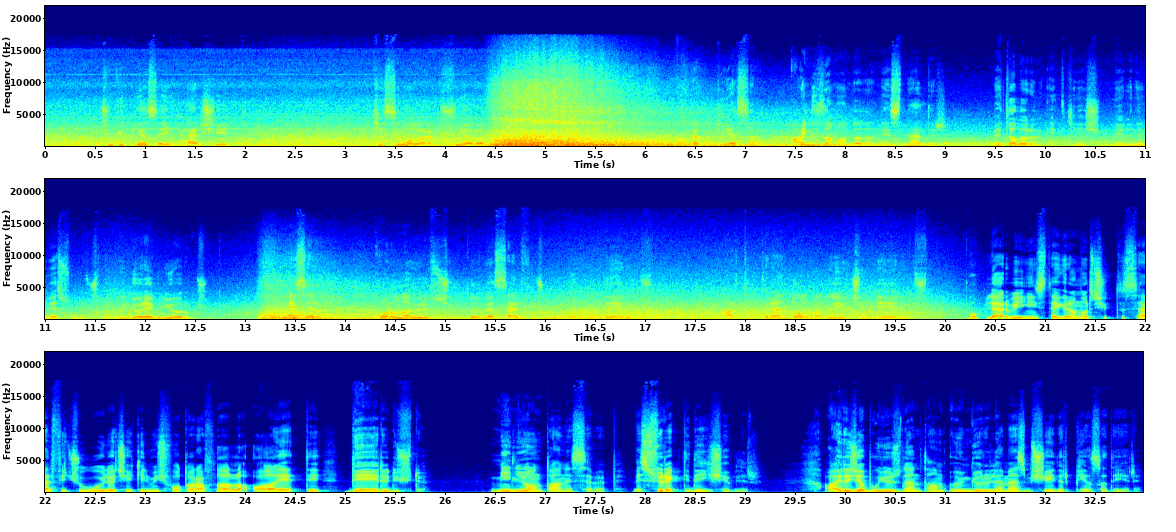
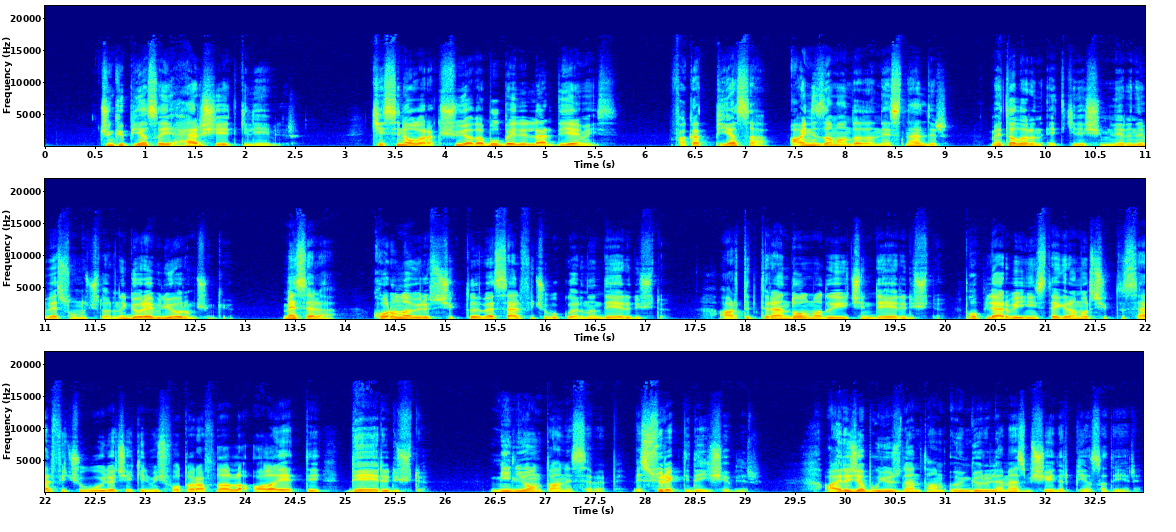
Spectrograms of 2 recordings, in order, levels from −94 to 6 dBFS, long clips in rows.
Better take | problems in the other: second | train or aircraft noise; very loud; until 20 s; 3 dB above the speech

